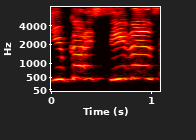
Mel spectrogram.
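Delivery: excited, high-pitched pressing tone.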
